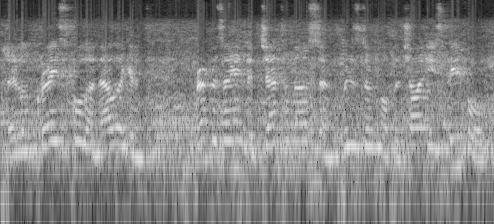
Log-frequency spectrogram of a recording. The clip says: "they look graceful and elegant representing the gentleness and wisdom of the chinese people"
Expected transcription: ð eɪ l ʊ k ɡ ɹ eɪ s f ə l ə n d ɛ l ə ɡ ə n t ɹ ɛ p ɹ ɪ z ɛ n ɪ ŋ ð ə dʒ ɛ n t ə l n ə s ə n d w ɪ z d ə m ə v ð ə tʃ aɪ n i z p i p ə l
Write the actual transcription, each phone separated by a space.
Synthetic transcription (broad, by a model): ð eɪ l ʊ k ɡ ɹ eɪ s f ə l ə n ɛ l ə ɡ ə n t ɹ ɛ p ɹ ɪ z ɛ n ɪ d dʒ ɛ n t l n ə s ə n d w ɪ z d ə m ə v ð ə tʃ aɪ n i z p i p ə l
